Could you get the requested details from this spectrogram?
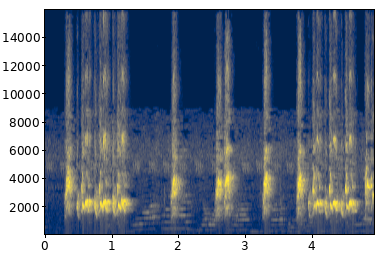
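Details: Sooty-headed bulbul song, used to lure wild bulbuls: bright, chattering bursts of bubbly notes, each about a second long, repeated several times with short pauses between.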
